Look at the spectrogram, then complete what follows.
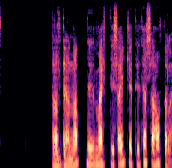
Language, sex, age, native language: Icelandic, male, 50-59, Icelandic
